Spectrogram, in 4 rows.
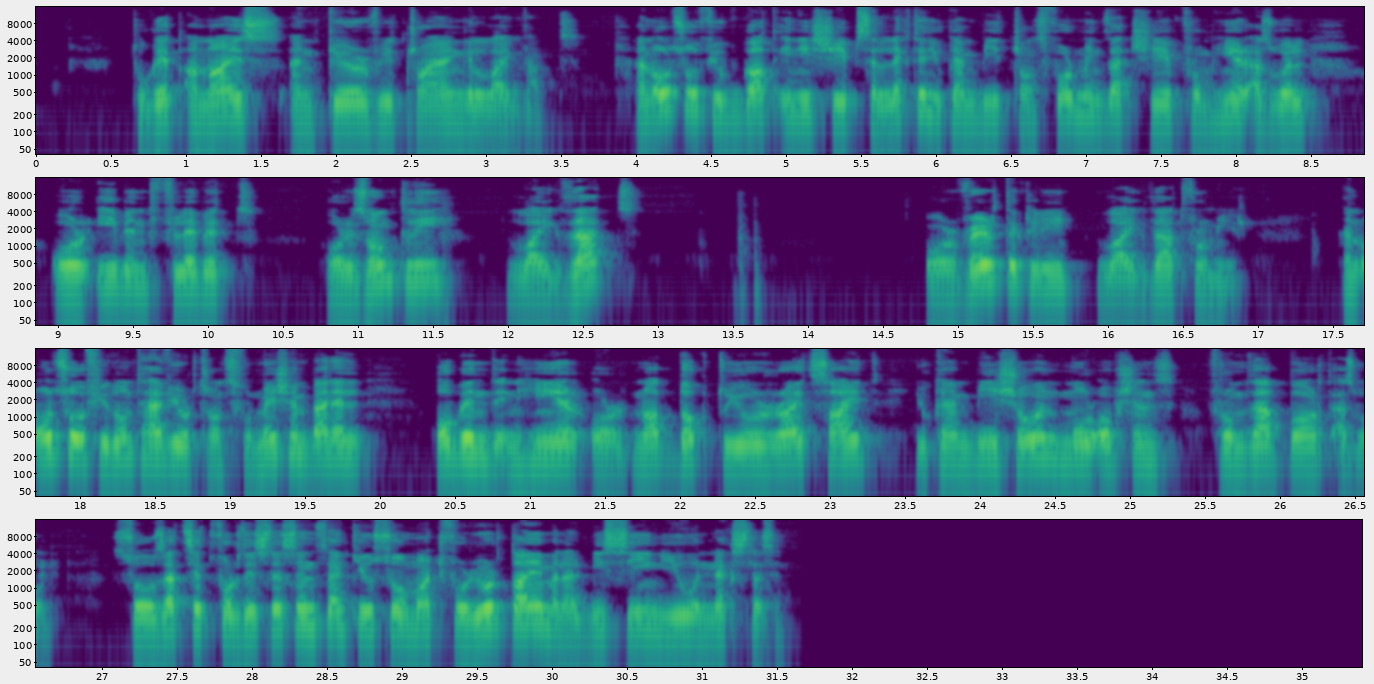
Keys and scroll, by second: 12.9 super+z.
